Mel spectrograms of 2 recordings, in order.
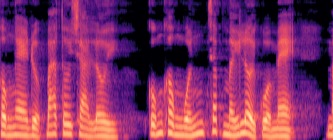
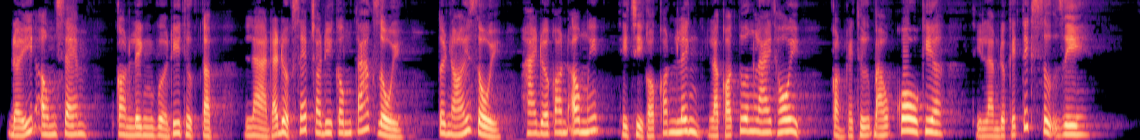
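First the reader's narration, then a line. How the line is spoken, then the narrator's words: Loud booming voice. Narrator (Vietnamese): tiếng mẹ tôi oang oang cất lên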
